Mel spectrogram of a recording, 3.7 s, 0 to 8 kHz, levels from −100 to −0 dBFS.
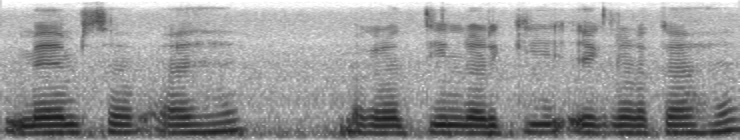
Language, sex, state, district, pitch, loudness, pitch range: Hindi, male, Jharkhand, Deoghar, 165 Hz, -15 LUFS, 160-170 Hz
